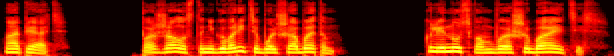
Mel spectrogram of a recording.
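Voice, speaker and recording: A brusque male painter answers in short, clipped lines, read by a woman. Her voice stays dark and mellow, in a dry, close recording. It is plain storybook reading rather than heavy acting. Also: on the low side, steady tone, normal speed, no room sound, close to an everyday voice. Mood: tender. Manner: curt and brusque. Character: male painter, curt, irritated, then tender.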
